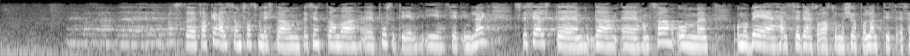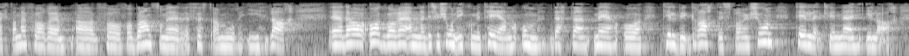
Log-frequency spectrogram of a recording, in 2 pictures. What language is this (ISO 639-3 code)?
nor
